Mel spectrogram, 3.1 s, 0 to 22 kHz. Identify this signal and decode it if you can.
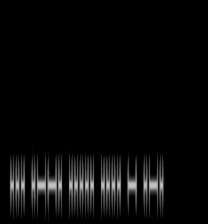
Morse code, heard as a keyed tone, about 30 wpm, 700 Hz. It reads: SP5HTR
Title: DXCC-100 Call Signs - 6 Characters - 30wpm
